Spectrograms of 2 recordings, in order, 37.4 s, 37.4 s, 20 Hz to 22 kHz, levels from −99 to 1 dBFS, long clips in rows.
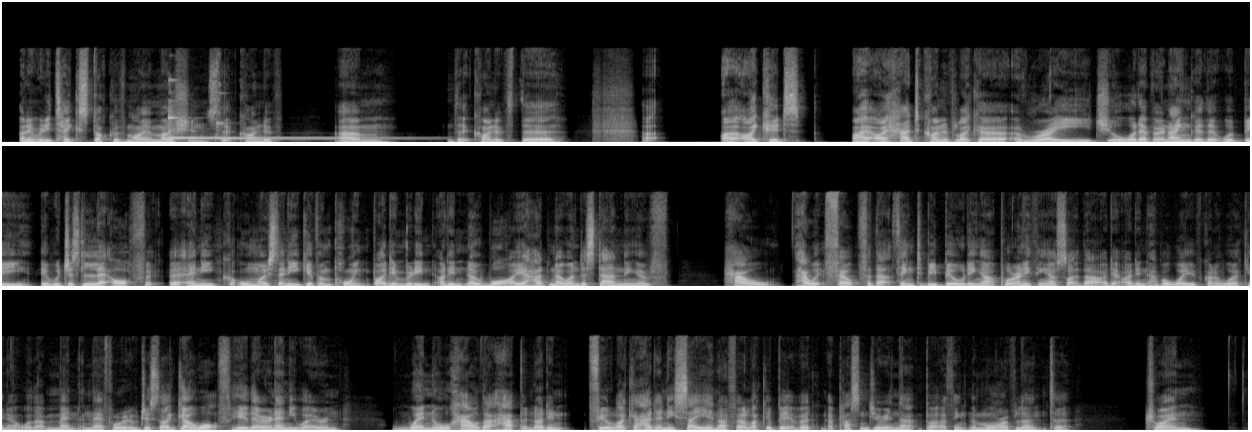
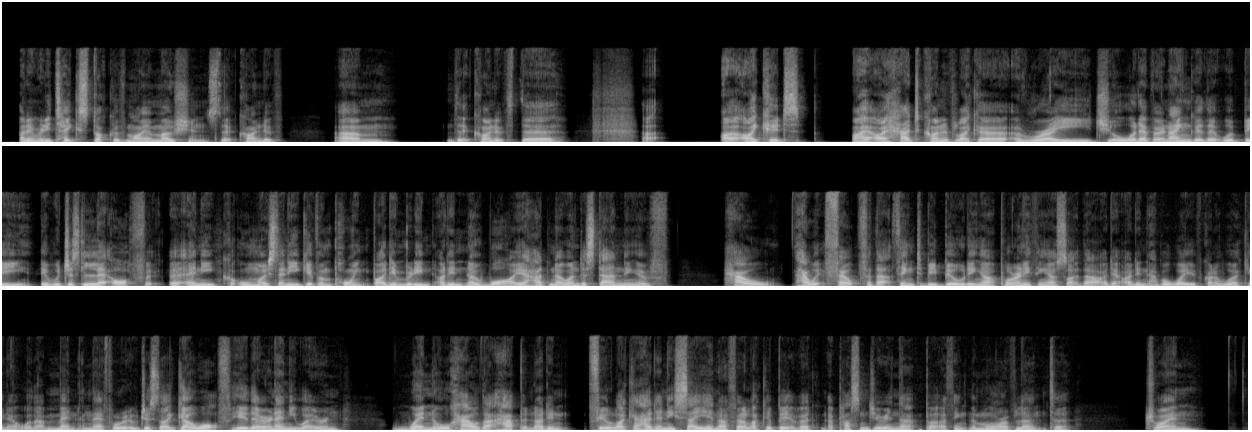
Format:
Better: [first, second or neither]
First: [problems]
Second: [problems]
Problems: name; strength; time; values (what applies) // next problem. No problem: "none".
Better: second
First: doorbell; loud; from 1.5 to 3.5 s; peak 1 dB above the speech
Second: none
